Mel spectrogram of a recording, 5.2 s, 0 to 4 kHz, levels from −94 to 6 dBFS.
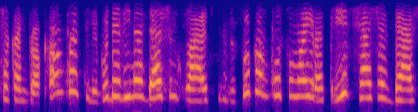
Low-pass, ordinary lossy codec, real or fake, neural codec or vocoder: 3.6 kHz; Opus, 32 kbps; fake; codec, 32 kHz, 1.9 kbps, SNAC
